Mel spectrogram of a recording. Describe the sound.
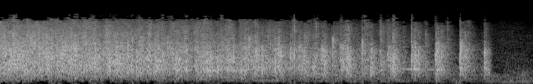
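Audience applause at a live performance: dense, loud clapping from many hands that thins into scattered individual claps and then dies away.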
